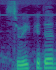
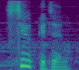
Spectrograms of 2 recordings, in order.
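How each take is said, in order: First: The first syllable keeps the 'i', like 'swee'. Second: The first syllable is a plain 'soo' sound. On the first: This is how the speaker says it. The speaker calls it right. "I would say Suikoden" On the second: Someone else says it this way. The speaker calls it wrong. "always called it Suikoden, but there's an I there"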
